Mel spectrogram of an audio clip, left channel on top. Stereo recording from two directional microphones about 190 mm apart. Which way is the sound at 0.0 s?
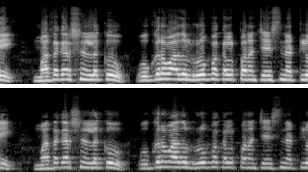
35° left (ahead or behind).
